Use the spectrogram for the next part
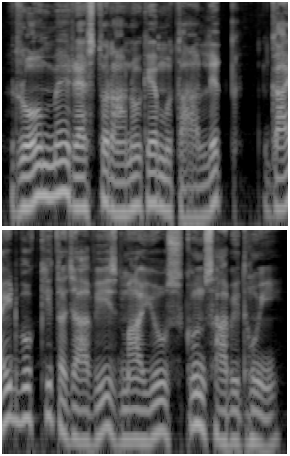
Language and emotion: Urdu, sad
